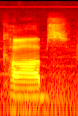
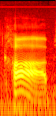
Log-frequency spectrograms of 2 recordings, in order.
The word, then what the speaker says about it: Cobbs: I want to apologize to Breon Cobbs. The program has him listed as last name being Cobb, singular, but his real last name is Cobbs, so sorry about mispronouncing your name, Breon.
